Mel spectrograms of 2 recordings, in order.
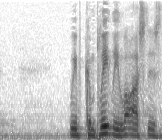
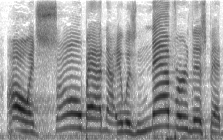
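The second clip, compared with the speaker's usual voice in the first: mock complaining; 6 semitones higher, 5 dB louder, slower than usual. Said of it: "we have a tendency to think".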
